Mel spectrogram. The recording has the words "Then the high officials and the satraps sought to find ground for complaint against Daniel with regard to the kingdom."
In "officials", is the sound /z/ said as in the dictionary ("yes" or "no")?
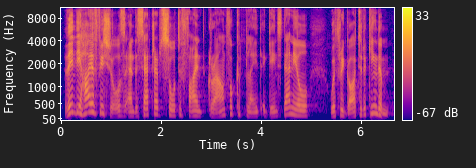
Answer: yes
